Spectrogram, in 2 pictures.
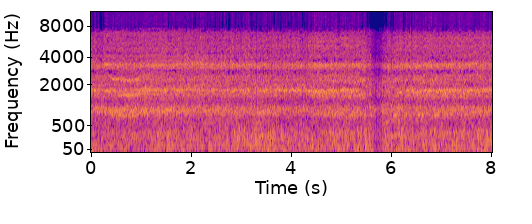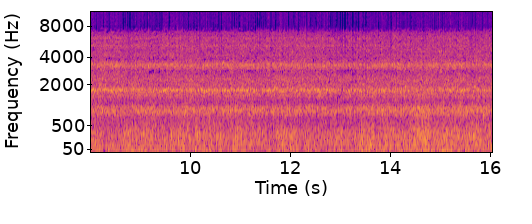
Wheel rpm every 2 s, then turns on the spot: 230, 240, 170, 190, 230, 240, 230, 230.
none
